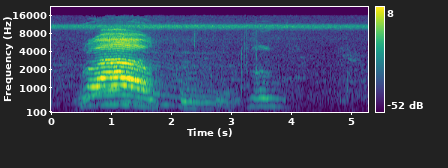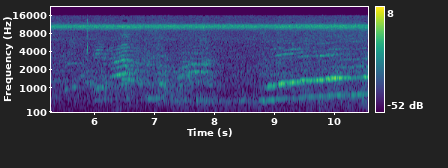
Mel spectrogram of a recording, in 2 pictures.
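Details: Timid orange domestic cat giving a long, loud harmonic meow near the start, followed by softer, shorter mews and a faint rising meow near the end; a steady high whine runs throughout.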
